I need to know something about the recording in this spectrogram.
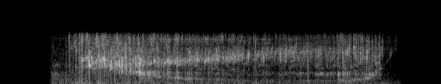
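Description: Cola pours steadily for about three and a half seconds, a bright fizzy rush that starts abruptly and cuts off cleanly, with no voices.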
